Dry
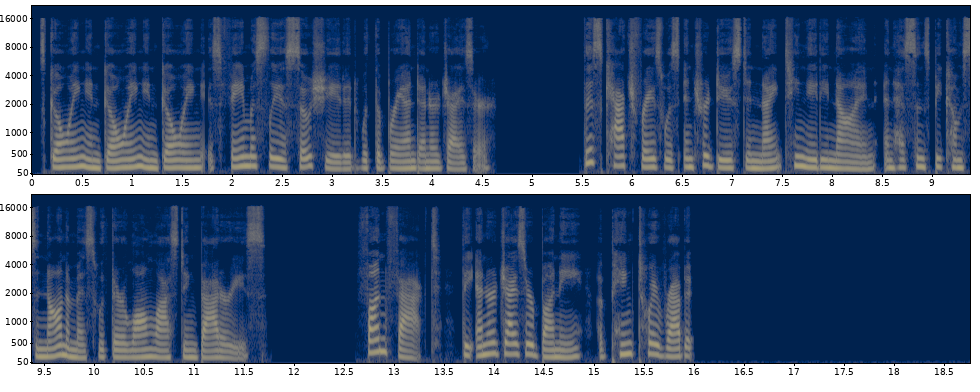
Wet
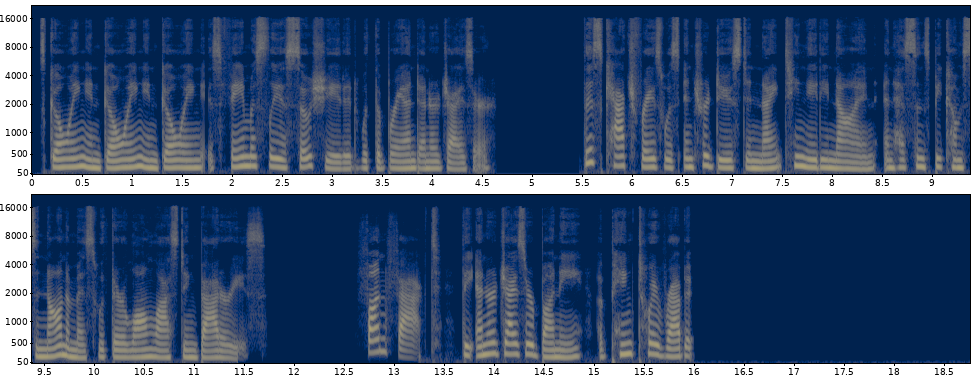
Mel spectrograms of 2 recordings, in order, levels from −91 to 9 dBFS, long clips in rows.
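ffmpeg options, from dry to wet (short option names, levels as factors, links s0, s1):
-filter_complex "[0:a]asettb=1/sr,asplit=3[s0][s1][s2];[s0]atrim=end=11.444[s3];[s1]atrim=start=11.44:end=13.26,asetpts=PTS-STARTPTS,afade=t=in:d=0.004:c=qsin,afade=t=out:st=1.816:d=0.004:c=qsin,highpass=480,lowpass=7500[s4];[s2]atrim=start=13.256[s5];[s3][s4]acrossfade=d=0.004:c1=hsin:c2=qsin[s6];[s6][s5]acrossfade=d=0.004:c1=qsin:c2=hsin"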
